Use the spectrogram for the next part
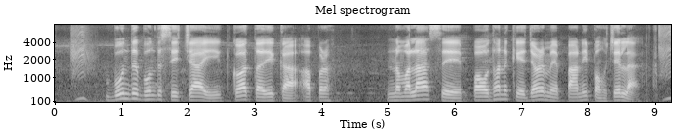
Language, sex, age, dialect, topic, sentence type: Bhojpuri, male, 25-30, Northern, agriculture, statement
